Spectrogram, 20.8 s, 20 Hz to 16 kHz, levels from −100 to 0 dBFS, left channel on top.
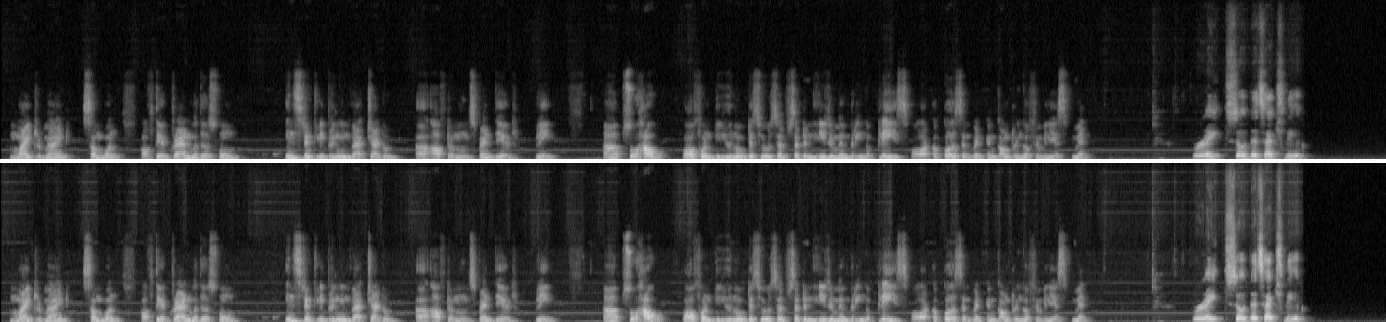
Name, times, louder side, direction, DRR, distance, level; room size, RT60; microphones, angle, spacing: voice 1, 0.1-1.8 2.1-3.6 4.3-6.0 6.2-7.7 8.0-8.3 9.0-9.9 10.2-16.3, right 2 dB, 15° right, 0.4 m, -30 dB
voice 2, 17.9-19.5, right 5 dB, 80° right, 0.4 m, -25 dB
2.6 x 2.1 x 3.0 m
head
